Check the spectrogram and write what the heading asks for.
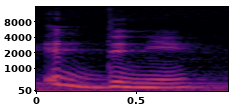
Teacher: But we don't pronounce الدنيا because it starts with the letter dal, and the letter dal is a sun letter, حرف شمسي. And because it's a حرف شمسي, which is a sun letter, we drop the pronunciation of the lam. Instead of saying الدنيا, the world, we will say الدنيا.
